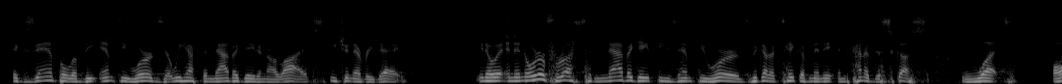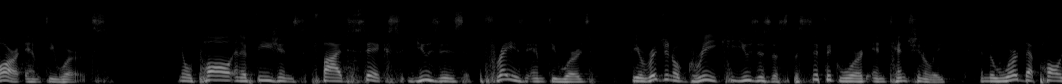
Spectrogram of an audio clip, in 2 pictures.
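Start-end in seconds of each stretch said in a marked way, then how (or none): none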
